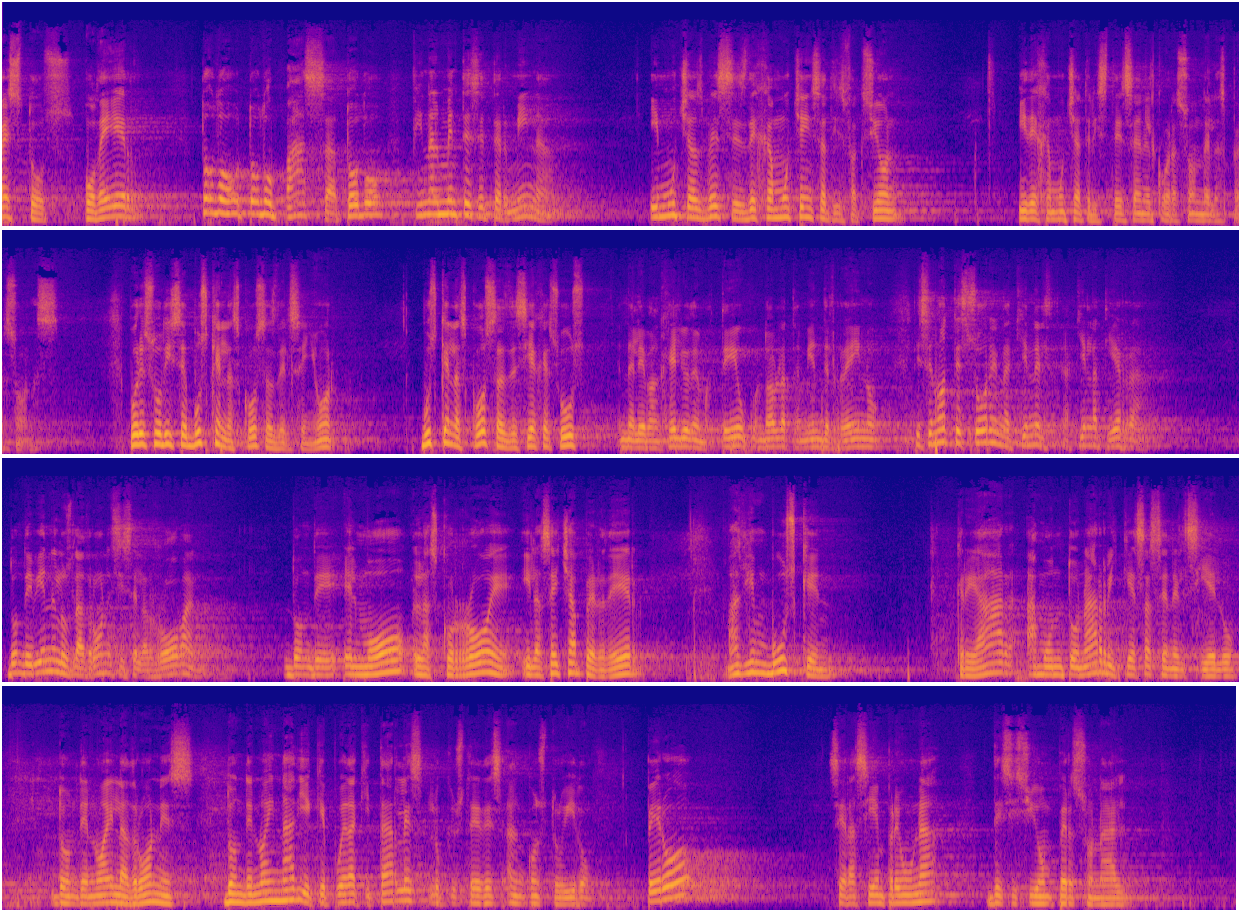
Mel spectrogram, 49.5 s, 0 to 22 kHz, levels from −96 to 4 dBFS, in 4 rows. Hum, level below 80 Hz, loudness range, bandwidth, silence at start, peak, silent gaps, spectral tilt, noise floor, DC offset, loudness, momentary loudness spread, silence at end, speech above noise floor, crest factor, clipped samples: none; -54 dBFS; 5 LU; 13.5 kHz; 0 s; -4 dBFS; none; -5.5 dB/octave; -54 dBFS; under 0.1%; -23 LUFS; 14 LU; 0.7 s; 32 dB; 18 dB; under 0.1%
